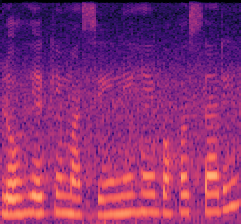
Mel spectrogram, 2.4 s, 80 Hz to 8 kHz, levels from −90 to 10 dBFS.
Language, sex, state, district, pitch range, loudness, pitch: Hindi, female, Uttar Pradesh, Lucknow, 215-240 Hz, -15 LUFS, 230 Hz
